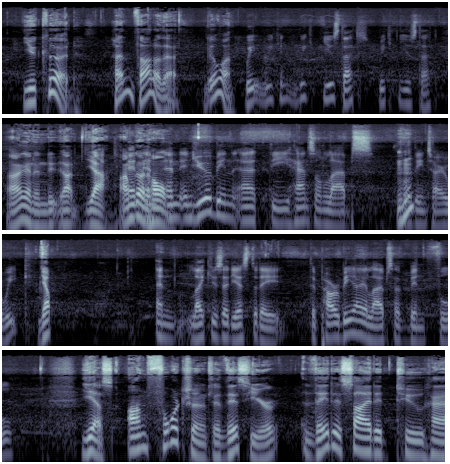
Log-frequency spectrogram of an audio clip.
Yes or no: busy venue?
yes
